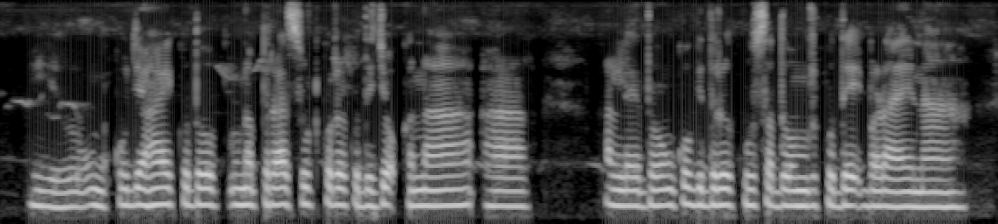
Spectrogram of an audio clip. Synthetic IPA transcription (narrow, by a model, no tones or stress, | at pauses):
ijuunkɔd͡ʒaɦajkɔd̪ɔnapɛɾasuʈ̚kɔɾɛkɔd̪ɛd͡ʒɔʔkanaaɾ | alɛd̪ɔunkɔɡid̪ɾəkusad̪ɔmɾɛkɔd̪ɛc̚ˀbaɽajɛna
